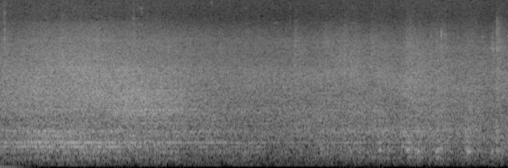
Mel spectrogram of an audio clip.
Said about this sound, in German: So, auf jeden Fall der ICE nach Berlin, Planstadt abgefahren, wunderbar.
